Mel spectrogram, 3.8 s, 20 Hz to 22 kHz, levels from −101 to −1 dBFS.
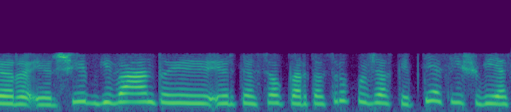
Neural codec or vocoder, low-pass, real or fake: none; 3.6 kHz; real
